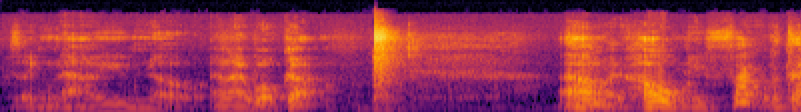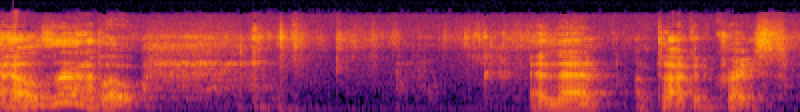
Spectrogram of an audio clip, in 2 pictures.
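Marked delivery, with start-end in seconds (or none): 0.3-1.3 low, quiet imitation of a menacing voice; understated deep-voiced threat. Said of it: "in a real deep voice". 3.9-5.9 high-pitched retold shock on waking; higher, baffled outburst; startled disbelief. Reacting on waking from the dream.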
